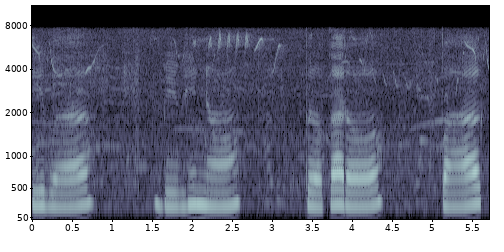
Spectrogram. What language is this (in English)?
Odia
